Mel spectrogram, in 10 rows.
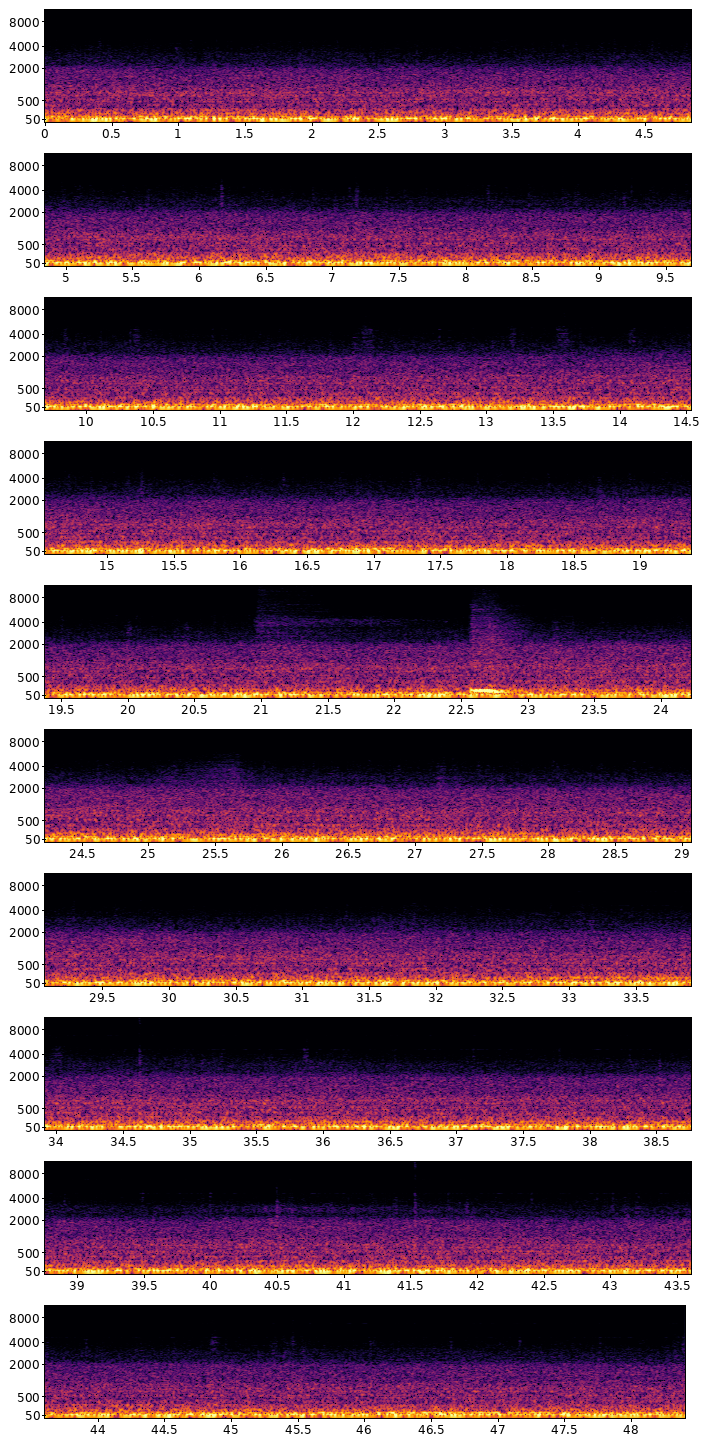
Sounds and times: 4.1s engines 48.4s

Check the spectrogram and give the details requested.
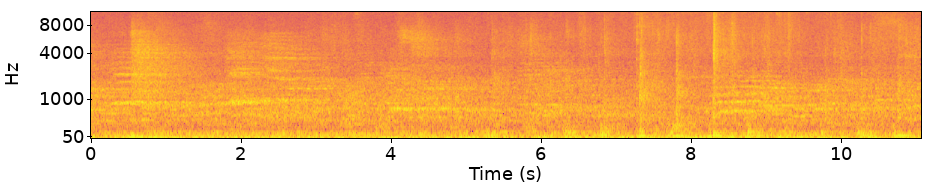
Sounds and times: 0.1s People walking through the underground tunnel 11.0s

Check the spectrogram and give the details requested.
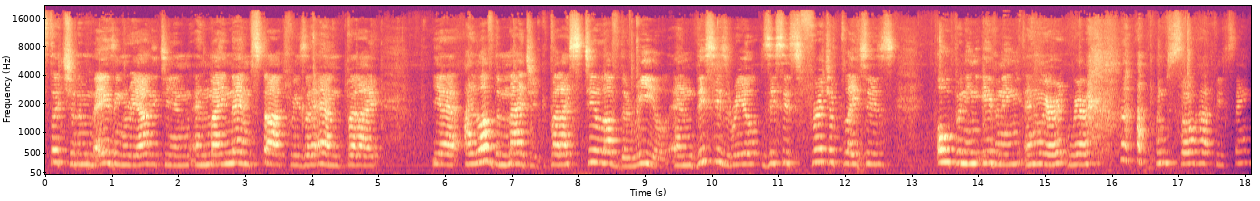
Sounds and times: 5.8s opening broadcast 12.8s

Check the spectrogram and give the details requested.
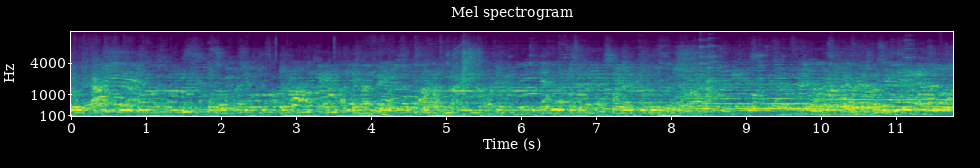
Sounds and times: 4.0s cups 11.7s

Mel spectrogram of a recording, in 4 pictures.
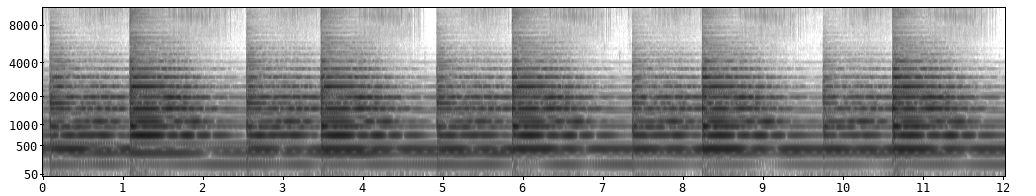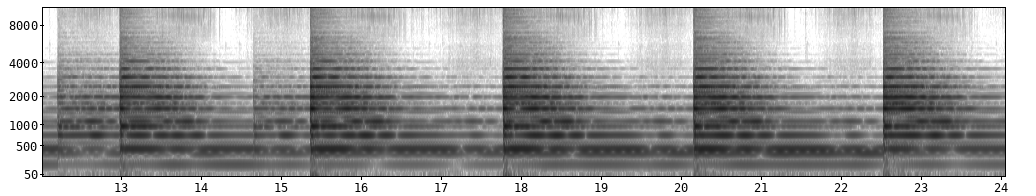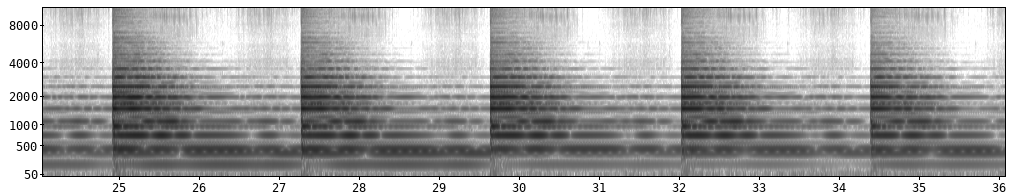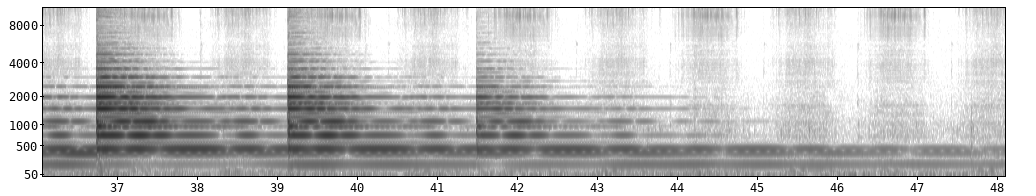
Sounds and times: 0.0s two bells ringed manually in the bell tower 46.1s

